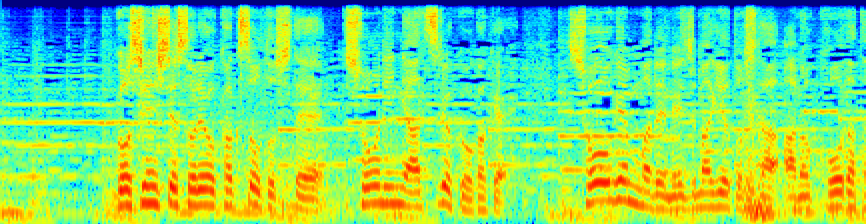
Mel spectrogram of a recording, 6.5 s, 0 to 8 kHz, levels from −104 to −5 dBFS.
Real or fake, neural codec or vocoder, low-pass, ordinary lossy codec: real; none; 7.2 kHz; none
